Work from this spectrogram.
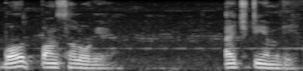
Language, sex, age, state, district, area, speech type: Punjabi, male, 18-30, Punjab, Mansa, rural, spontaneous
